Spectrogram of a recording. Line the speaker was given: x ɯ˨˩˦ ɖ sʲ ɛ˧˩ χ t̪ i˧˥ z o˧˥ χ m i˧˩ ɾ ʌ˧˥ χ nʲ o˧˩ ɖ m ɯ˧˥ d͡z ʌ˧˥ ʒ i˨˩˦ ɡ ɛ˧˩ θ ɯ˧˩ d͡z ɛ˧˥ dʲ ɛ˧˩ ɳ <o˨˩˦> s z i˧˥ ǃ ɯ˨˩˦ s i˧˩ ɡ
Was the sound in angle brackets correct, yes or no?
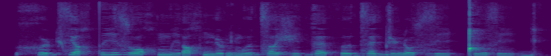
yes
